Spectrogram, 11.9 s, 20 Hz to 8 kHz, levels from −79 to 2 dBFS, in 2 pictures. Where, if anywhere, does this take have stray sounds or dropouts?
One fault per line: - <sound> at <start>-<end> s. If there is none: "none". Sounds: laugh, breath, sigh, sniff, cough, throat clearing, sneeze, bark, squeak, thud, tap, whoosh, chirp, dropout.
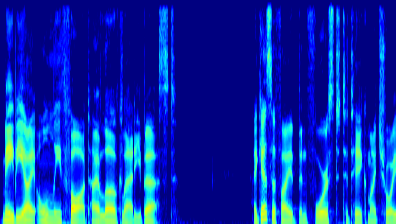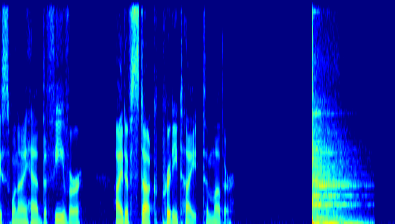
- thud at 10.6-11.6 s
